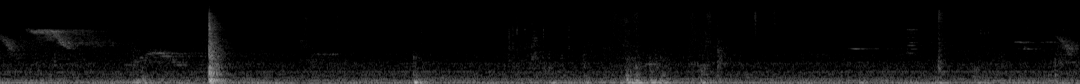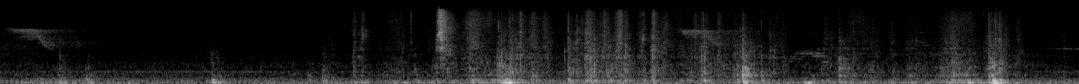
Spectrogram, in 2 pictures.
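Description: Laundry rustles and thumps softly into a washing machine drum.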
